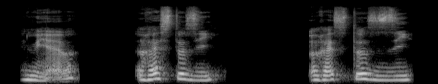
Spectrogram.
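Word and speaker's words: restes-y: Reste-y. Z. Reste-y. Okay? So this is very specific to the pronunciation and the spelling.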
